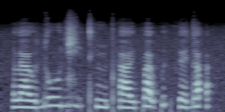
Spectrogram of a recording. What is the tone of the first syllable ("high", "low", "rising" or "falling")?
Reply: low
